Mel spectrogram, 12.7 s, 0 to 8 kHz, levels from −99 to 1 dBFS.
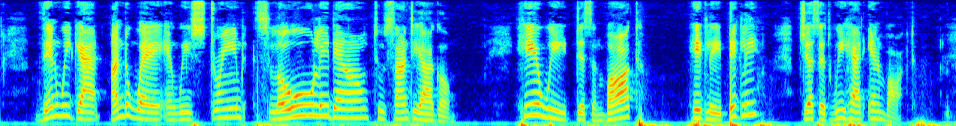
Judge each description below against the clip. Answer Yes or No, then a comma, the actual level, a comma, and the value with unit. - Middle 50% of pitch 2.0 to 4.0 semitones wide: No, average, 4.9 semitones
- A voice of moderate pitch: Yes, medium, 180 Hz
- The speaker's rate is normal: No, slow, 110 wpm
